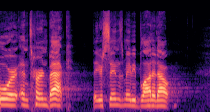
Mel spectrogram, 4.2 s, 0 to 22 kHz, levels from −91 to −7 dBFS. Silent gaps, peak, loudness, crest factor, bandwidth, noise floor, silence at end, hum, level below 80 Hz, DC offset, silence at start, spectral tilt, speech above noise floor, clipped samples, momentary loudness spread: none; -4 dBFS; -22 LUFS; 20 dB; 15.5 kHz; -60 dBFS; 0.8 s; none; -68 dBFS; under 0.1%; 0 s; -4 dB/octave; 39 dB; under 0.1%; 14 LU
